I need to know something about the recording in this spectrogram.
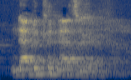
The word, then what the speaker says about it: Nebuchadnezzar: going to say a really funny name ready Nebuchadnezzar how many of you guys can say that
